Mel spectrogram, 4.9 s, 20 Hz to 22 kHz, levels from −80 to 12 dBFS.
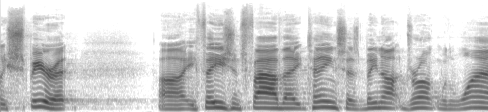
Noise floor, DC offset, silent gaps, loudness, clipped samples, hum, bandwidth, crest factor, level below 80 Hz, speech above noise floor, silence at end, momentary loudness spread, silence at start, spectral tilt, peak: -52 dBFS; under 0.1%; none; -20 LUFS; under 0.1%; none; 18.5 kHz; 20 dB; -78 dBFS; 32 dB; 0 s; 10 LU; 0 s; -3 dB/octave; 0 dBFS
